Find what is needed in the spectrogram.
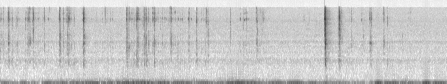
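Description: Typing on a computer keyboard: a run of irregular key clicks, with one louder keystroke a little over three seconds in as the Enter key submits a terminal command. A steady low hum runs beneath.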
